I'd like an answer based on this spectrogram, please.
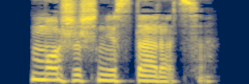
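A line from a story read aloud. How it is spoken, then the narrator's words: Scoffing snort. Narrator (Russian): хмыкнул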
